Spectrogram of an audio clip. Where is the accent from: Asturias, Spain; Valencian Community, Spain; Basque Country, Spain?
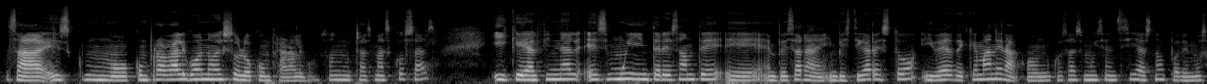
Basque Country, Spain; Y si viviríamos todos como aquí vascos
